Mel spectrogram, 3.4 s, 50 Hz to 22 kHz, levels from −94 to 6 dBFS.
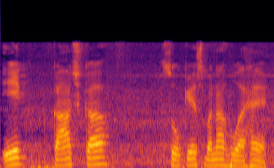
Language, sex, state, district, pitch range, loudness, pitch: Hindi, male, Uttar Pradesh, Lalitpur, 130-150 Hz, -16 LUFS, 140 Hz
